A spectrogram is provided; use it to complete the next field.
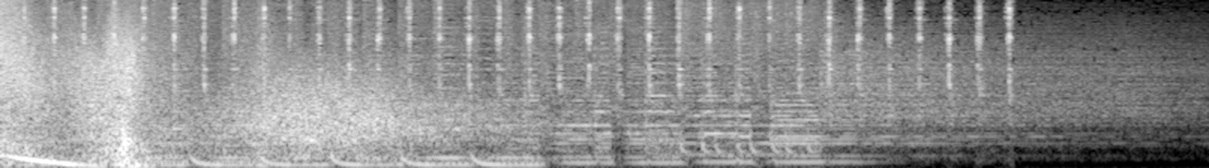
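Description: A clock ticks steadily and crisply, about two ticks per second, over a fading rumble of a car engine that revs at the start; the ticking stops near the end.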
